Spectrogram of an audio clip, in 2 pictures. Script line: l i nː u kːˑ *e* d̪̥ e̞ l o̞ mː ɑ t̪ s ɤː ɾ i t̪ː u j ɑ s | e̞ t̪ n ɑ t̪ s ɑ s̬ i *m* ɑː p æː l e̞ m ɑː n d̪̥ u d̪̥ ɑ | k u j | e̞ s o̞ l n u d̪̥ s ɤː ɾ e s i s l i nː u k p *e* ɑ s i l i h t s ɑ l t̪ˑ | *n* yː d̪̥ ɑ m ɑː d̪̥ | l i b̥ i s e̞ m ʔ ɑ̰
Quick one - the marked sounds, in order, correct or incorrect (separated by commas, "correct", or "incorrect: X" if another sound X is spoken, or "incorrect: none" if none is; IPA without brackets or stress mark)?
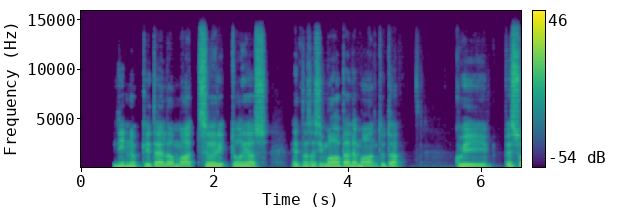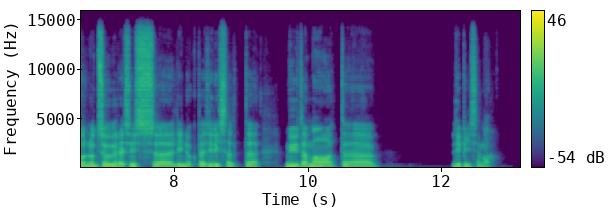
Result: incorrect: i, correct, correct, incorrect: m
